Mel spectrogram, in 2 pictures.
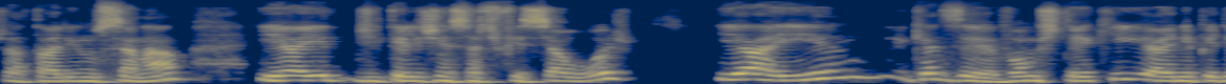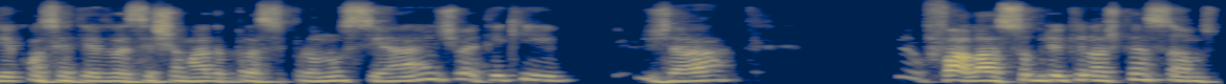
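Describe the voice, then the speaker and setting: The intonation is lively. Pauses are long and frequent. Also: man. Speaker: data protection authority director. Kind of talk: webinar talk. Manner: fast; halting, many restarts.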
